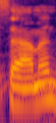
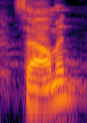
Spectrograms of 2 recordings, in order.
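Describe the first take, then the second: First: "salmon" with no L sound; salmon with silent L. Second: "Salmon" with the L clearly sounded. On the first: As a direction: leave the L out of "salmon". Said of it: "however you say it". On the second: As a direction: put the L back into "Salmon". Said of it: "I like putting the L in there". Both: Shown as a demonstration.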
